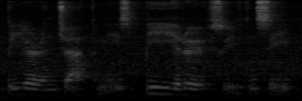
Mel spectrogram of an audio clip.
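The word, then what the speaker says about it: ビール: But you can see here, this is how you say beer in Japanese, biru, so you can see B, the little line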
